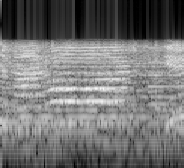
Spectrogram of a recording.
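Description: A group of young children singing a song together over recorded music accompaniment, holding one note for about a second in the middle.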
